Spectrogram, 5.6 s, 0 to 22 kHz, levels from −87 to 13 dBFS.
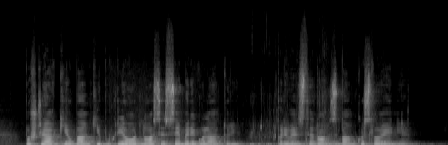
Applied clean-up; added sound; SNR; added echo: none; Water / Splash, splatter; 9 dB; none.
